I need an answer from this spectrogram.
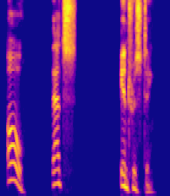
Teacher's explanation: My voice is flat and low. I am bored, but I am trying to be polite.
